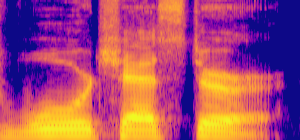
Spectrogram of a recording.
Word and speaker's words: Worcester: Worcester pronounced Worcester, though not many wusses here.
